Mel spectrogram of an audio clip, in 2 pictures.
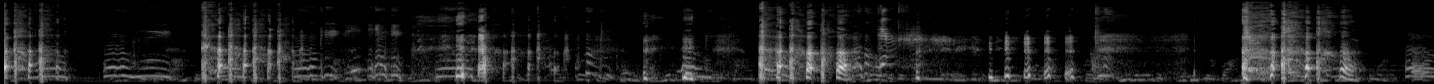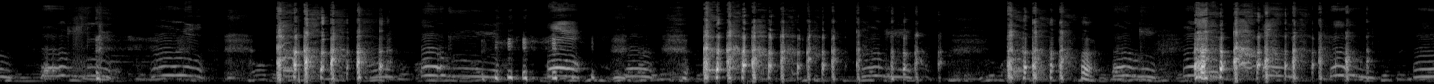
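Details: Repeated deliberate voluntary coughs from the infant's mother, each answered by the infant's bright laughter, in a small room.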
